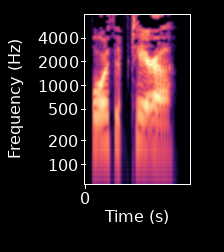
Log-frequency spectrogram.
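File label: "orthoptera", British English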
